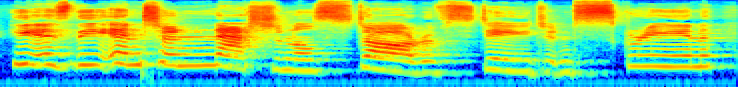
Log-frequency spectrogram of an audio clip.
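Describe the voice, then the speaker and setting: Woman acting a high, bright, poised socialite. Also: expressive, unhurried, full character voice. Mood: formal, gracious. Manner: formal, polished, composed. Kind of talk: live radio drama acting.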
